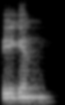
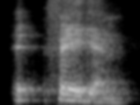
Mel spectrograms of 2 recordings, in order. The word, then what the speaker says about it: Feagin: If and I'm pronouncing that correctly, correct? Fegan. Fegan. Fegan. All right, Fegan.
